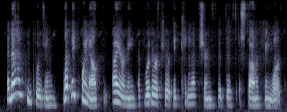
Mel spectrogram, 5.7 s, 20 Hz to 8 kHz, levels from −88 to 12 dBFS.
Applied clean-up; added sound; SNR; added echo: neural mask model DeepFilterNet 3.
